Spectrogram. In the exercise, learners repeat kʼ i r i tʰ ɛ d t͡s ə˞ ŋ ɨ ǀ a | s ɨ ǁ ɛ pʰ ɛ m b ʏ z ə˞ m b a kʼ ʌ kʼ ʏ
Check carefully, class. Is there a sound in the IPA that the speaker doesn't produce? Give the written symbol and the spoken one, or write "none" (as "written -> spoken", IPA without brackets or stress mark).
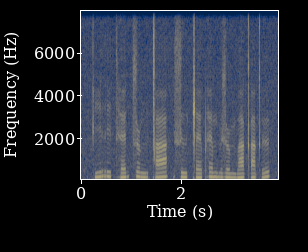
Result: ʌ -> a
